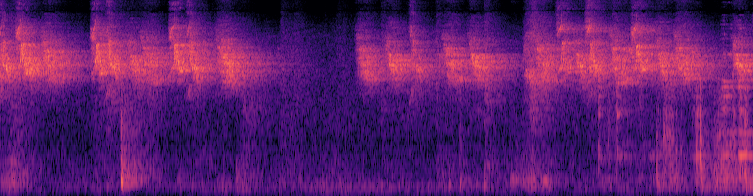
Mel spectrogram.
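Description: Small birds chirping busily, many short high calls overlapping, with a lull of about a second partway through.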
